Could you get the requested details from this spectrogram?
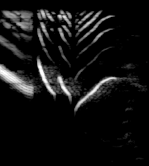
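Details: A green-winged saltator sings very loudly: a clear whistled phrase of a long falling note, two quick downslurs, then a rising whistle, all within two seconds.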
